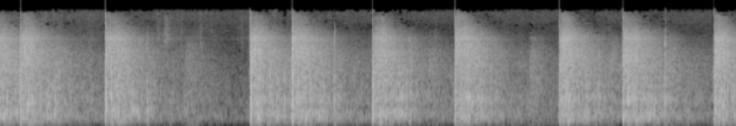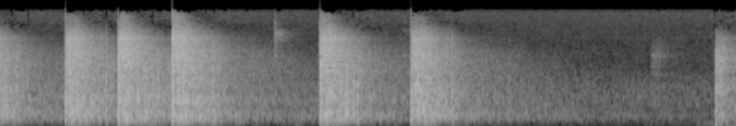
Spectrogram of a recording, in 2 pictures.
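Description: Aerial fireworks bursting in a steady series, about one bang a second, each trailing off in a long fading tail. The bangs stop about three-quarters of the way through, and a single last bang comes near the end.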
